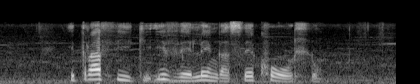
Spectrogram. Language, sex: Xhosa, male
